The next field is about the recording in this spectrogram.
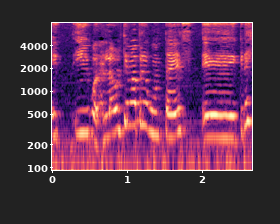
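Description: Over noticeable background noise and audible room echo, a woman with a Chilean accent talks at a fairly slow pace. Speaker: podcast host. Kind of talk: interview.

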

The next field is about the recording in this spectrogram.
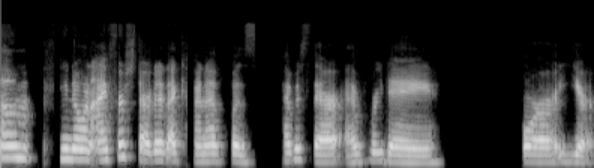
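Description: Speaking in a Canadian accent, a woman with an ordinary speaking voice uses medium pitch, lively intonation and very even loudness at a fairly slow pace. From Winnipeg, Canada. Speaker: boutique owner. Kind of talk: casual interview chat.

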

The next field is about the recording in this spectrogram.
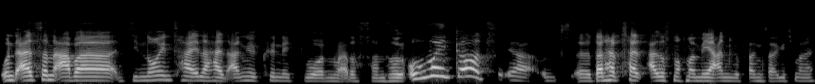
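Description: In a plain, everyday voice, the speaker keeps a moderate pace with hardly any pauses, fairly even intonation and big swings in loudness, recorded with a dry, close sound with no echo over a quiet background. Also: woman, fairly low pitch for a woman. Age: 20s. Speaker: biochemist and cosplayer. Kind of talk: casual interview chat.

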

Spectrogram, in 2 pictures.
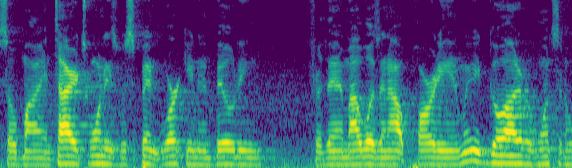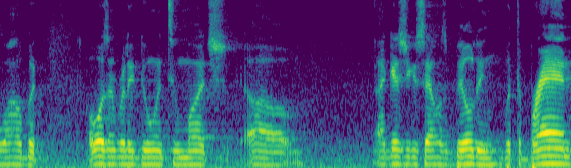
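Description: At a moderate pace, a man with an American accent talks in a monotone, flat intonation, and audible room echo is present. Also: medium pitch for a man. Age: 30s. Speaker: streetwear brand owner. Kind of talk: casual interview.

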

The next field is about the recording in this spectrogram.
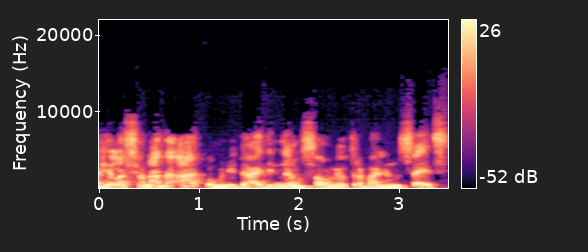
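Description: A woman's high voice at a moderate pace, ordinary pitch variation, noticeable background noise behind it. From western Santa Catarina, Brazil. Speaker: mentor and speaker. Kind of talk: radio interview.

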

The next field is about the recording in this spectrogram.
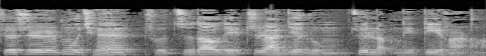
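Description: A man with a Northeastern Chinese accent speaks at a moderate pace and medium pitch, with ordinary pitch variation and audible room echo. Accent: Northeastern Mandarin. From Northeast China. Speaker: podcast host. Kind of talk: solo science podcast. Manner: casual, filler-heavy.

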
